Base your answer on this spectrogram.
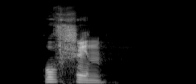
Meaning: jug, pitcher
- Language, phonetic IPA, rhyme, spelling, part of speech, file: Russian, [kʊfˈʂɨn], -ɨn, кувшин, noun, Ru-кувшин.ogg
